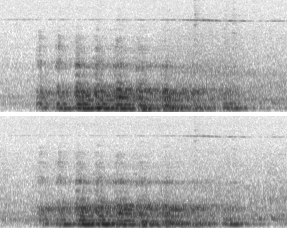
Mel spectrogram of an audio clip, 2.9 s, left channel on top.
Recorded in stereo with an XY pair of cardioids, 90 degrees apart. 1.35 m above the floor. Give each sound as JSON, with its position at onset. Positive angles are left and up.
{"t": 0.4, "sound": "laughter", "azimuth_deg": 55, "distance_m": 1.9}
